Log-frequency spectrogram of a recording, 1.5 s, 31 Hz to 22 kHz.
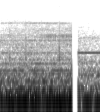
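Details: Geothermal flow center circulating pumps, dual pumps on a 10 amp fused L2 controlled by CR2, during pump replacement with loop being bled: steady low hum, even apart from a brief cutout; pumps running normally.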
